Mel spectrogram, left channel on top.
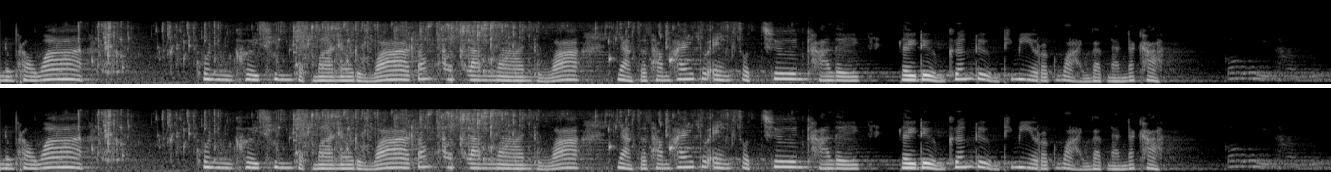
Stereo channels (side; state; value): both; identical; correlation 1.00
